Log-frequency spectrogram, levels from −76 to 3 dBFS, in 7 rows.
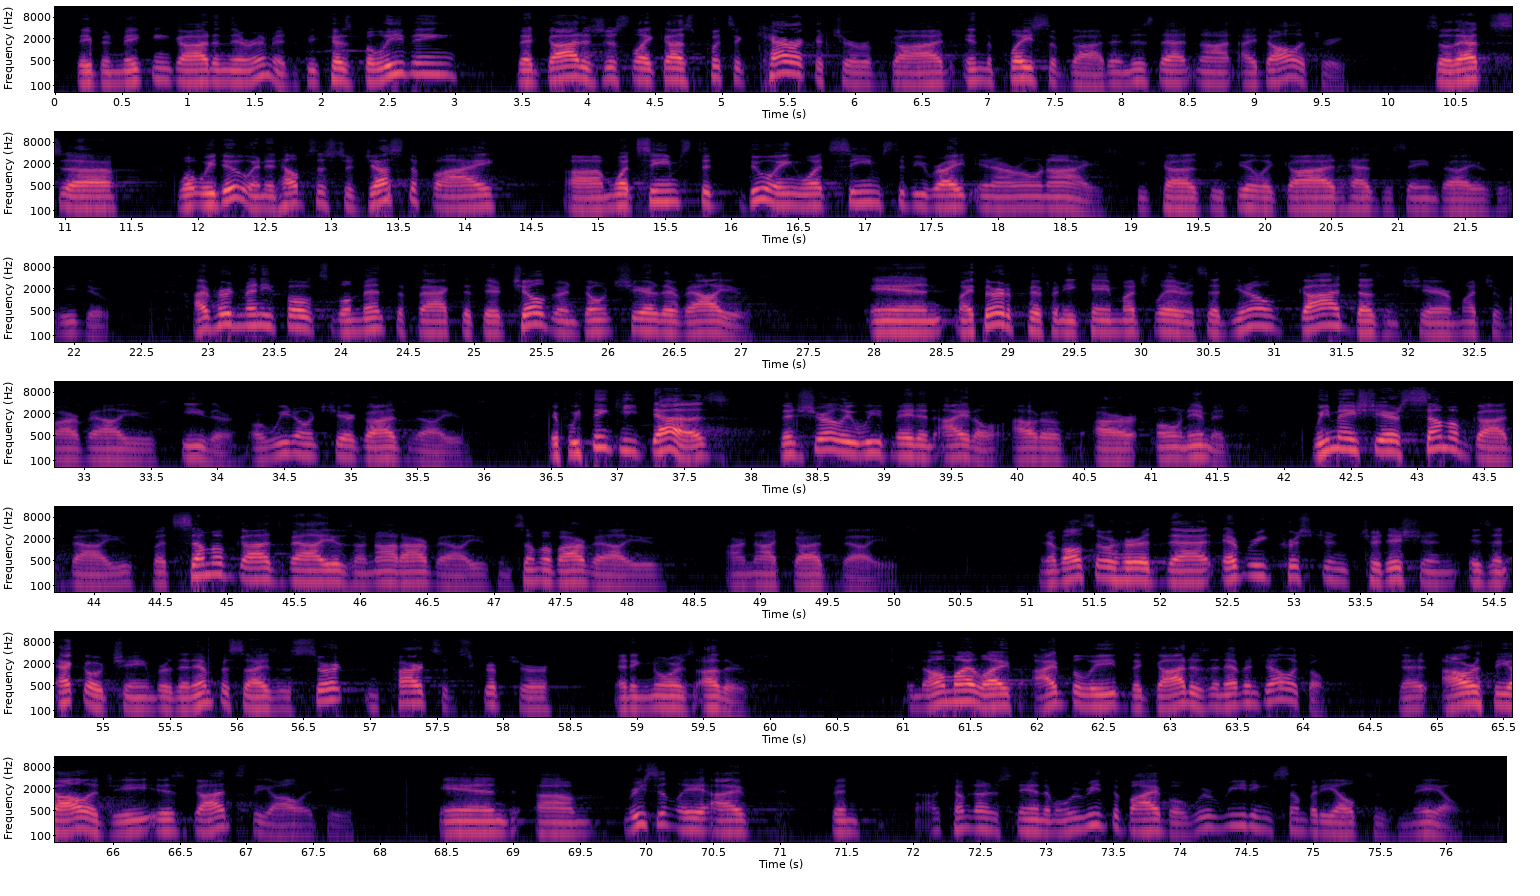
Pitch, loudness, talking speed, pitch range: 130 Hz, -33 LUFS, 160 wpm, 115-150 Hz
